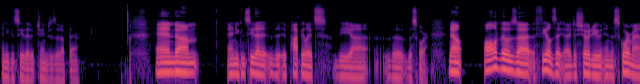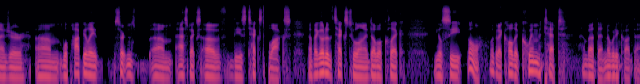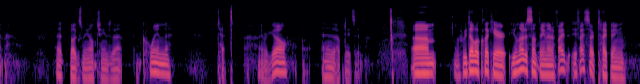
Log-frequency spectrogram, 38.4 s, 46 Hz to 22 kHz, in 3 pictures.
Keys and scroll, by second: 26.0 super+k, 28.5 Right, 29.3 BackSpace, 29.6 n, 37.0 space.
